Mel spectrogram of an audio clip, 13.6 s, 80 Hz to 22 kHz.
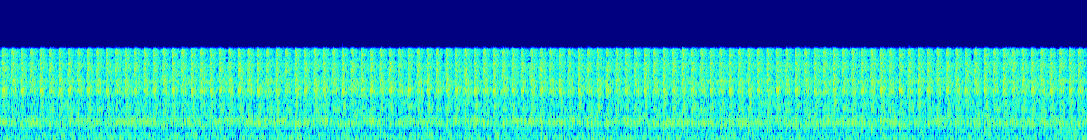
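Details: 1956 Whirlpool Imperial washer in spin: a dull, irregular knock at roughly 85 a minute over the hum from the motor access plate on the rear not fitted back properly; harmless and not affecting operation.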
